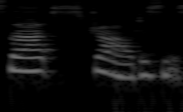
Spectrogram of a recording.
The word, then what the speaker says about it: Stroud: I never know how to pronounce that. Stroud, isn't it? Stroud, yeah.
